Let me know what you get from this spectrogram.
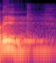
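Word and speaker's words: read: ইজ এবার যেটা verb পেয়েছিলাম রিড সেই ভার্বের থার্ড ফর্ম রেড বানান একই উচ্চারণ আলাদা। রিড রেড রেড।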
